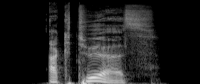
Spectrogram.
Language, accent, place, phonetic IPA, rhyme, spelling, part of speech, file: German, Germany, Berlin, [akˈtøːɐ̯s], -øːɐ̯s, Akteurs, noun, De-Akteurs.ogg
- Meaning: genitive singular of Akteur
